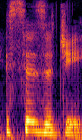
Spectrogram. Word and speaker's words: Syzygy: So Cammie is the founder of, how do you pronounce it, Syzygy? Syzygy.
